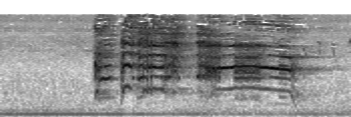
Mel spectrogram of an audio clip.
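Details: Rooster crowing at dawn on a farm, a loud cock-a-doodle-doo in two bursts, the first short and broken and the second long and drawn out before fading, over a steady low hum.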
